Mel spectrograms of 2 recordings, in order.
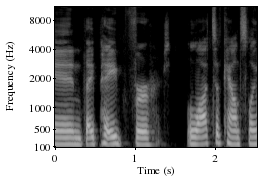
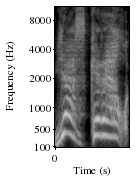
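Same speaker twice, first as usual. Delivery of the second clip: acted, piercing, very high-pitched shrill shriek; 13 semitones higher, 4 dB louder than usual. Retelling the reply to a husband who asked "You good?": imitating own past scream. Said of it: "I just scream at him".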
